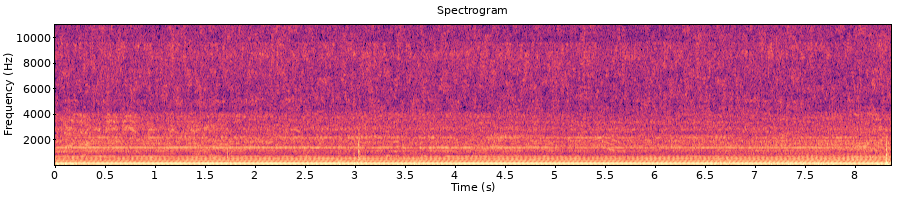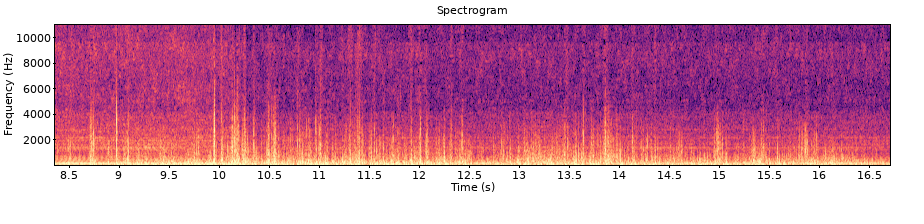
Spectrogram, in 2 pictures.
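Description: Motorboat engine running with a steady hum at an unchanging pitch. About eight seconds in, a loud rushing, crackling noise of water and wind joins it.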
